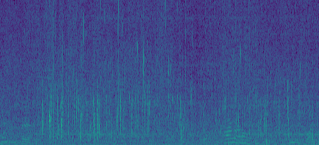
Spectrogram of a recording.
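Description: Hot oil crackling and popping as food deep-fries in a basket, a dense patter of small pops.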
